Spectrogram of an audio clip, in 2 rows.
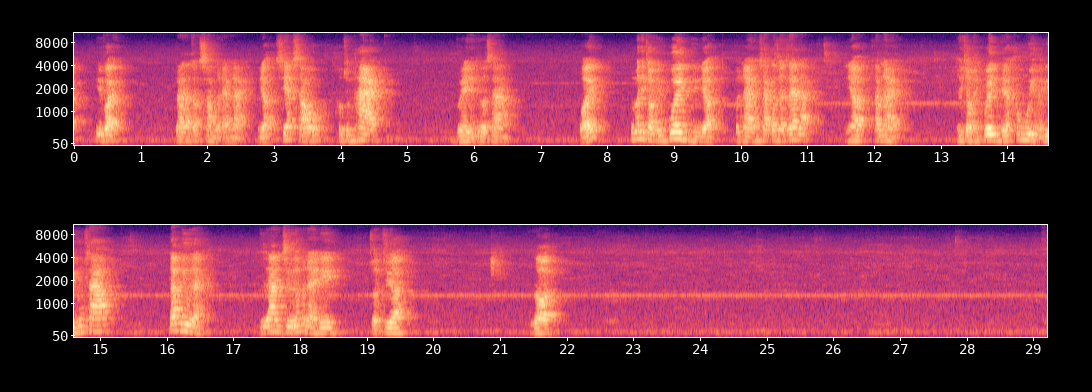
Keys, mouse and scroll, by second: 3.5 shift+F6, 4.1 Return, 5.0 v, 5.5 click, 9.0 click, 10.4 ctrl+alt+z, 11.1 ctrl+alt+z, 11.9 click, 12.1 click, 12.8 ctrl+click, 14.8 ctrl+click, 16.4 w, 17.4 alt+click, 19.1 space, 19.3 ctrl+click, 23.9 ctrl+-, 24.6 shift+click, 26.5 alt+click, 27.8 ctrl+alt+z, 29.0 ctrl+alt+z.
